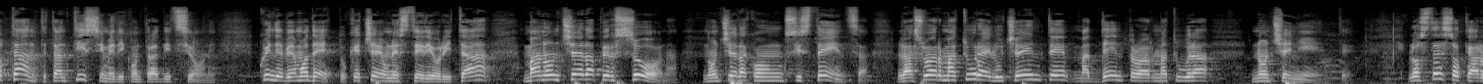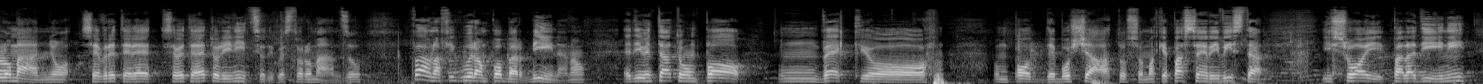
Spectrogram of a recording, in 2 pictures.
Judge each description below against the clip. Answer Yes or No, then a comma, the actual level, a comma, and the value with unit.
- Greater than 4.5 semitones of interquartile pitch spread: Yes, wide, 5.6 semitones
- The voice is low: No, medium, 155 Hz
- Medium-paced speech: Yes, average, 135 wpm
